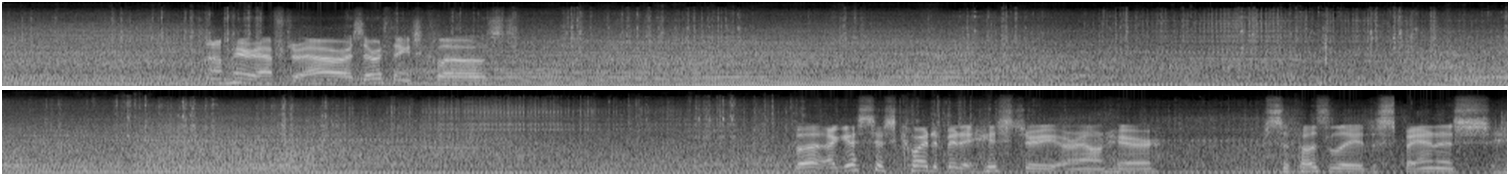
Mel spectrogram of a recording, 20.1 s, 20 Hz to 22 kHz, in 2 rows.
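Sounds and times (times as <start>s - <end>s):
vehicle engine running: 0.0s - 20.0s.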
